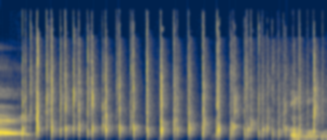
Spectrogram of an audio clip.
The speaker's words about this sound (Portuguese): Recebam com palmas e alegria a onça pintada!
